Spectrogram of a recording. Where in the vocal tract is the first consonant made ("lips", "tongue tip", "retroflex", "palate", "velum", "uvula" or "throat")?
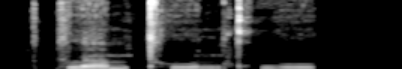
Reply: velum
